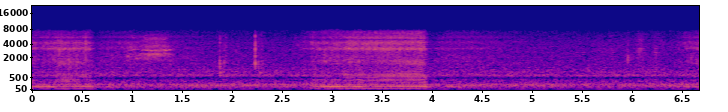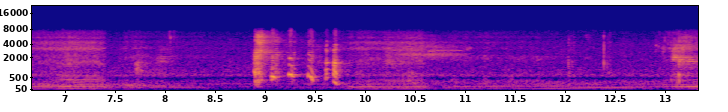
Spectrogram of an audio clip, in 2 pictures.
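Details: A sleeping female puppy snores in low, rumbling drawn-out breaths that come in long slow phases, with a short burst of sharp clicks near the end and faint room noise throughout.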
